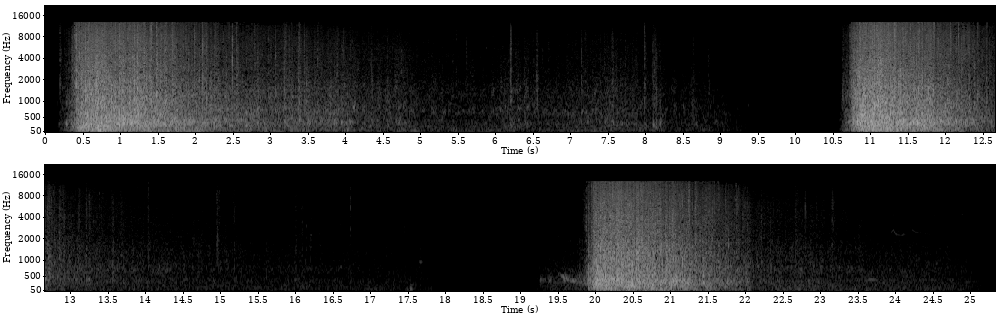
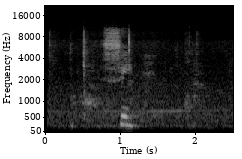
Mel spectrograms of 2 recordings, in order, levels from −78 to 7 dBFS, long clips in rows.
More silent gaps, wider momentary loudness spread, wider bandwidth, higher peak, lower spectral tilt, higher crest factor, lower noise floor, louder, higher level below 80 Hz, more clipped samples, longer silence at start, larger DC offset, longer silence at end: first, 9.58-10.57 s, 18.21-19.20 s vs none; first, 28 LU vs 24 LU; about the same, 13 kHz vs 13 kHz; about the same, -4 dBFS vs -6 dBFS; first, -3 dB/octave vs 0 dB/octave; about the same, 30 dB vs 28 dB; first, -77 dBFS vs -52 dBFS; about the same, -26 LUFS vs -28 LUFS; first, -56 dBFS vs -84 dBFS; neither; first, 0.25 s vs 0.05 s; neither; first, 3.25 s vs 0.4 s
